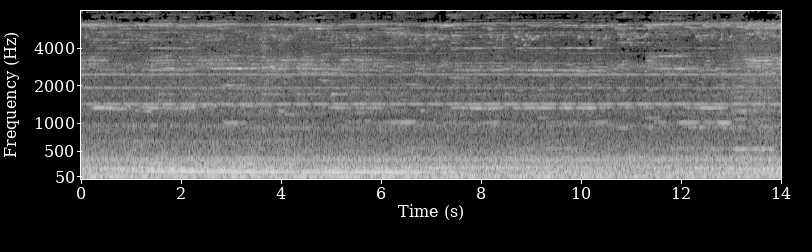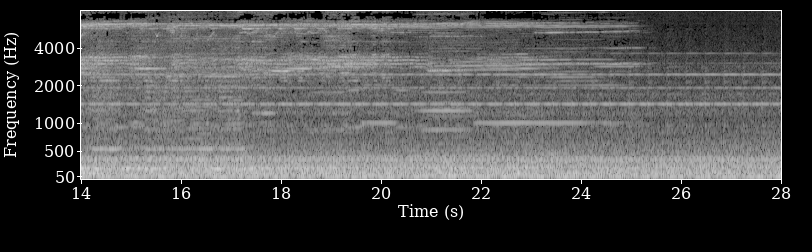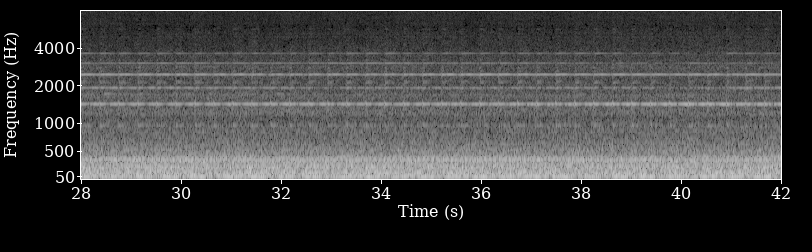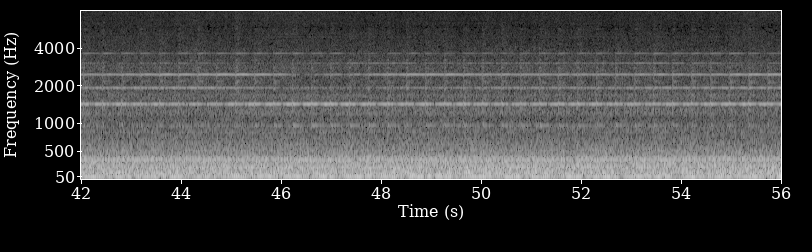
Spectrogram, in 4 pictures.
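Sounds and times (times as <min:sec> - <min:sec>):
crossing bells ringing: 0:00.0 - 0:56.0.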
